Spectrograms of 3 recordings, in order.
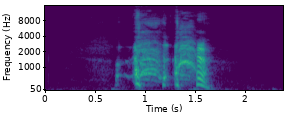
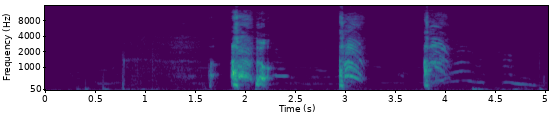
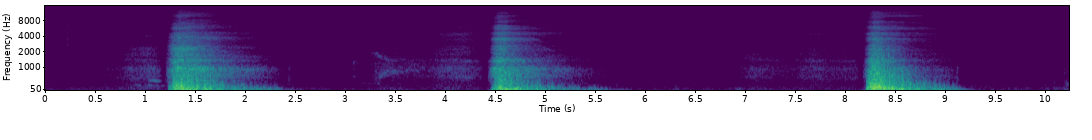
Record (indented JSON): {
  "cough_length": "2.4 s",
  "cough_amplitude": 12740,
  "cough_signal_mean_std_ratio": 0.41,
  "three_cough_length": "5.0 s",
  "three_cough_amplitude": 9114,
  "three_cough_signal_mean_std_ratio": 0.31,
  "exhalation_length": "10.2 s",
  "exhalation_amplitude": 20123,
  "exhalation_signal_mean_std_ratio": 0.3,
  "survey_phase": "alpha (2021-03-01 to 2021-08-12)",
  "age": "18-44",
  "gender": "Male",
  "wearing_mask": "No",
  "symptom_none": true,
  "smoker_status": "Never smoked",
  "respiratory_condition_asthma": true,
  "respiratory_condition_other": false,
  "recruitment_source": "REACT",
  "submission_delay": "1 day",
  "covid_test_result": "Negative",
  "covid_test_method": "RT-qPCR"
}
